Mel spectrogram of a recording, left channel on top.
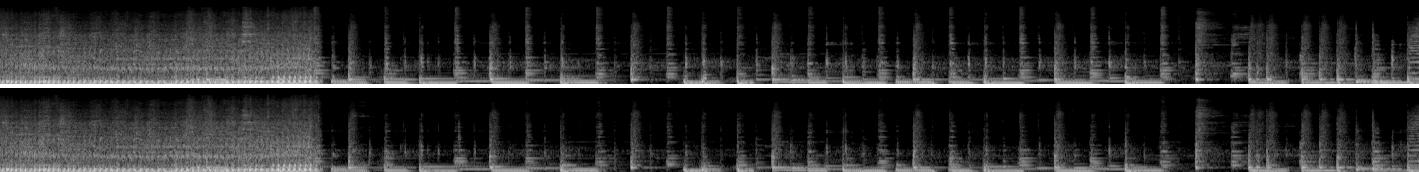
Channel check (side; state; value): both; normal; correlation 0.93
